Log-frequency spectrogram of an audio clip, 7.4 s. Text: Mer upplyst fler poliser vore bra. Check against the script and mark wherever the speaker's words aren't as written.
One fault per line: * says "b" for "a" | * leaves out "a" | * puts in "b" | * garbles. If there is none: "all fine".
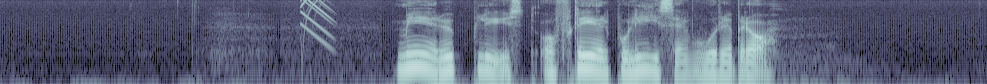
* puts in "och"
